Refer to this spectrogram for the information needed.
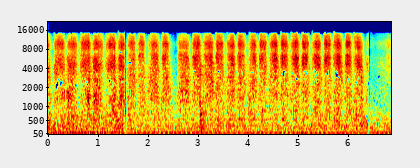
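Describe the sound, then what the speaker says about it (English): A sanding block worked by hand over the body of a 1970 Dodge Challenger makes a steady, rhythmic rasp, about three strokes a second, close and loud, with no one talking. "keep in mind there's absolutely nothing fast about sanding this stuff down."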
